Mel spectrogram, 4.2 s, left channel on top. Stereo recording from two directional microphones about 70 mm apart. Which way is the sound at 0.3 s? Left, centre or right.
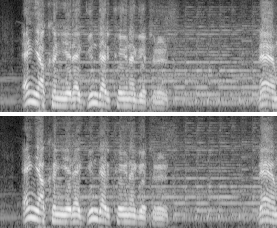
Left.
